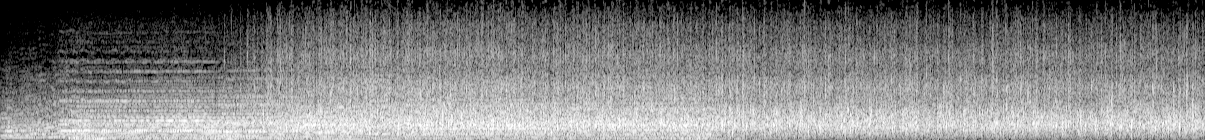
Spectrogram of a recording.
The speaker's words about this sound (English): Curtain falls on All My Sons, and that applause is our thanks to a stellar cast for their really fine performances. Burt Lancaster, Edward Arnold, Scott Brady, and Ann Pierce.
